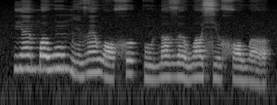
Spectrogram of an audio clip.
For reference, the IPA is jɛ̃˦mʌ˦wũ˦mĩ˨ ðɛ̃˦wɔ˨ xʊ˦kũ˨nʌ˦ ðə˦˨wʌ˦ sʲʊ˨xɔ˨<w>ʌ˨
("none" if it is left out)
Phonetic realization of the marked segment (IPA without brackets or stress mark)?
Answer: w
